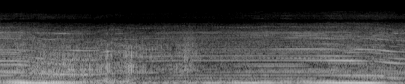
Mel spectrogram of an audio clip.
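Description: Radio-controlled model helicopter's motor and rotor whining with a steady set of tones that sag and drift a little in pitch as it manoeuvres, over a pulsing low rumble.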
